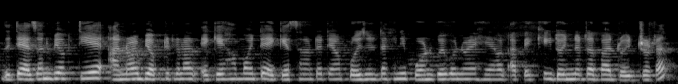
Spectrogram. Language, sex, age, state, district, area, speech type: Assamese, female, 30-45, Assam, Dibrugarh, urban, spontaneous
